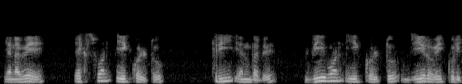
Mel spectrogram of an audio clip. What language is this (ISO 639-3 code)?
tam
